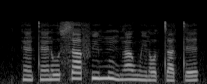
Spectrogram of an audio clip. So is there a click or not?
no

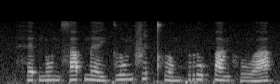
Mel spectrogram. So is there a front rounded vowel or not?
no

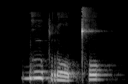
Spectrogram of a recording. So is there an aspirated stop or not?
yes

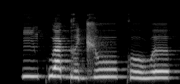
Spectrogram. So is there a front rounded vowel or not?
no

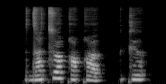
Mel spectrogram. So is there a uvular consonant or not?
yes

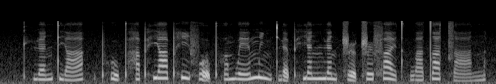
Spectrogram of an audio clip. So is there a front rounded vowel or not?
no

